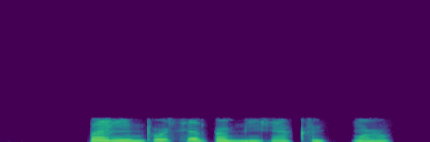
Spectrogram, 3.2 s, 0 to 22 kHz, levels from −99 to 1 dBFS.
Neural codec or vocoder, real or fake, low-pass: autoencoder, 44.1 kHz, a latent of 192 numbers a frame, MeloTTS; fake; 3.6 kHz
